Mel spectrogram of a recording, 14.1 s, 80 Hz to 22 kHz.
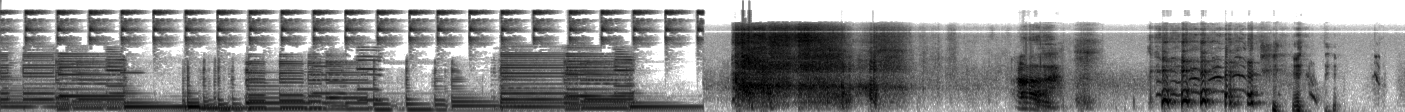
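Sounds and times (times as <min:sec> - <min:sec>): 
short musical passage: 0:00.0 - 0:07.0
person blowing nose: 0:07.3 - 0:09.5
laughter: 0:11.5 - 0:13.4.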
